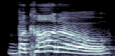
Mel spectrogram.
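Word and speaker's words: Baccano: funny but on purpose bacano because that's how you would actually say that word in italian correct um yep and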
